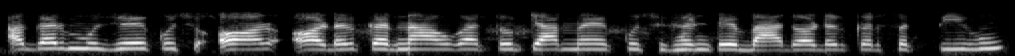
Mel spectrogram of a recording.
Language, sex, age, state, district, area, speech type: Hindi, female, 30-45, Uttar Pradesh, Sonbhadra, rural, conversation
